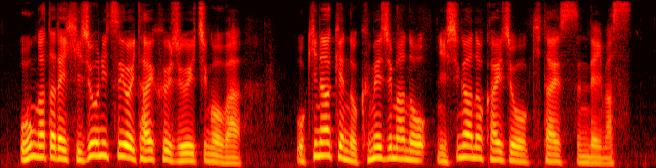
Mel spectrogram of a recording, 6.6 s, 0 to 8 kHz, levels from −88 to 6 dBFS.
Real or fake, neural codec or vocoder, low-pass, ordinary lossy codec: real; none; none; none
